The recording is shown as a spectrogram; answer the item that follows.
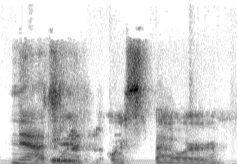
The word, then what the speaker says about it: Natalie Forstbauer: Natalie Forstbauer.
